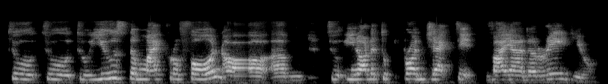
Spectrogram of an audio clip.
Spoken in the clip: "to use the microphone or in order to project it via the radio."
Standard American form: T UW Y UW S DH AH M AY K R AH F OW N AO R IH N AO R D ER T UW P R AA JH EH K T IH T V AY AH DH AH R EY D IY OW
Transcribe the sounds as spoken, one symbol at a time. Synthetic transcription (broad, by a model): T UW Y UW S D AH M AY K R AH F OW N AO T IH N AO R D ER T UW P R AA JH EH K T IH T V AY AH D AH R EY D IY OW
